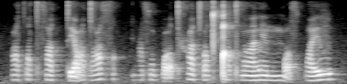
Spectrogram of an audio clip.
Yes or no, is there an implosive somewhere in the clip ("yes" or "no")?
yes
